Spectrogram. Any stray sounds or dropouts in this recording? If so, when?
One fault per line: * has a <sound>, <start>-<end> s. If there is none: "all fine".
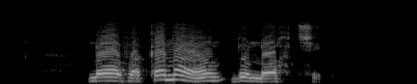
all fine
